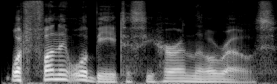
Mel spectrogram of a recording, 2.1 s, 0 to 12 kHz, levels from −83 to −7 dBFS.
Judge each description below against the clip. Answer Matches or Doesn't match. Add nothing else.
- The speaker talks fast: Matches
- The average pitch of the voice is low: Matches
